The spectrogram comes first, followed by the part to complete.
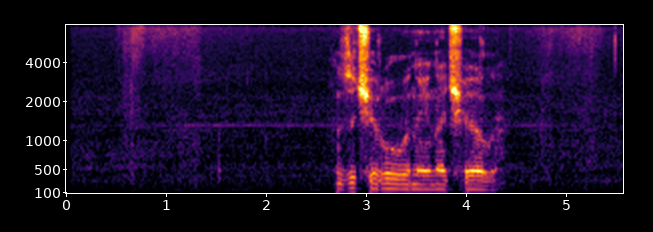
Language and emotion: Russian, neutral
